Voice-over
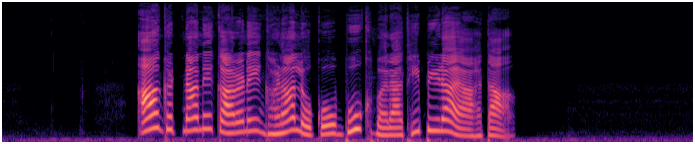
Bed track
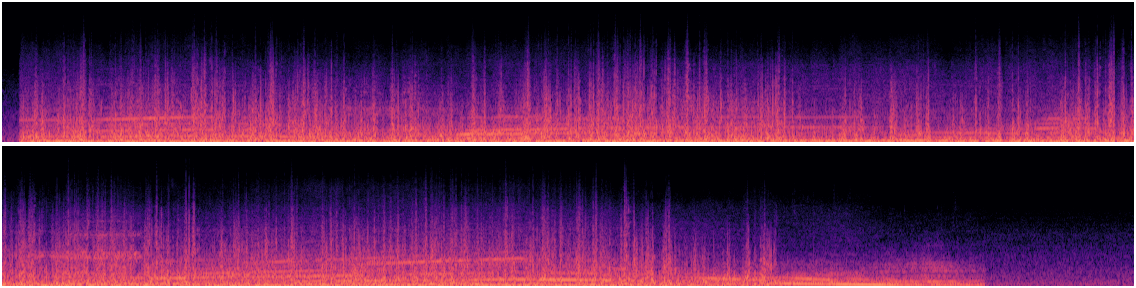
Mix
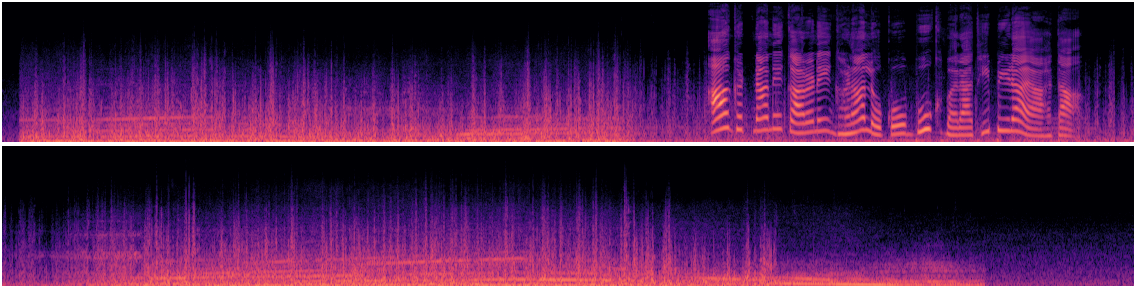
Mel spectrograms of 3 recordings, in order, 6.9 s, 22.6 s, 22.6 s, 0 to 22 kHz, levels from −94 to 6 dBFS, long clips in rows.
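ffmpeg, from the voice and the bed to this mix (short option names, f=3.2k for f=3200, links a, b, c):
-filter_complex "[0:a]adelay=5700,volume=-3.5dB[a];[1:a]volume=10.5dB,afade=t=out:st=6.08:d=0.27:silence=0.223872,afade=t=in:st=11.95:d=1.01:silence=0.177828[b];[a][b]amix=inputs=2:normalize=0"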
